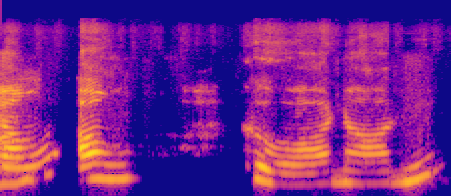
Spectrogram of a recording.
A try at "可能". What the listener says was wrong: Không phải nấn. Không phải nấn. Chúng ta đọc cuối bằng chữ G mà. Nớn.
